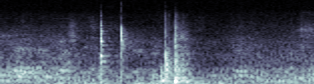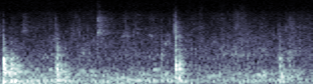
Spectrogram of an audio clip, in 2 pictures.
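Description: Near silence with a handful of faint, short clicks and knocks spread through it, over a low room hum.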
